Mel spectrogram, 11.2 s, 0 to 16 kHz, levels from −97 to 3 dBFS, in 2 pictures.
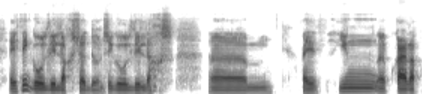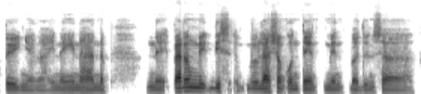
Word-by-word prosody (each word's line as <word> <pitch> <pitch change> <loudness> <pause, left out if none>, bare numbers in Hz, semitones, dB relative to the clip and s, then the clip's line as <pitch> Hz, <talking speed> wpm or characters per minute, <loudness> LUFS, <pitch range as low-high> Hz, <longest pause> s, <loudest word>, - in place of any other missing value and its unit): I 115 - +1
think 190 -4 -1
Gold 110 -2 +4
Deluxe 105 0 0
siya 100 - 0
dun 95 0 -7
si 115 +6 -4
Gold 100 -2 -1
Deluxe. 95 -2 -3 0.5
Um, 95 0 -3 0.5
ay, 105 0 0 0.3
yung 135 -1 -1 0.2
character 110 -1 +4
niya 95 -2 -5
na 85 - -7
hina 95 0 -6
hinahanap 100 -1 -2 0.5
na 105 0 -2
parang 145 +3 +8
may 140 -2 +3
dis 130 +1 -1 0.2
wala 120 0 +5
siyang 120 0 +2
contentment 105 -3 -1
ba 100 - 0
dun 95 0 -7
sa 95 -3 -2
100 Hz, 145 wpm, -27 LUFS, 95-115 Hz, 0.5 s, parang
